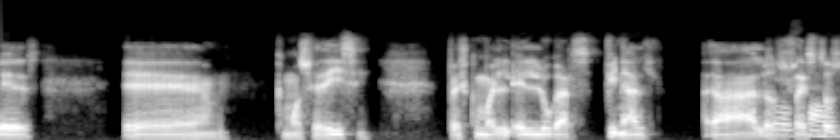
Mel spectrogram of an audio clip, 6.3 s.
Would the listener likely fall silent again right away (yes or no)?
yes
